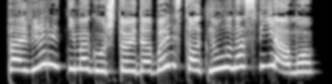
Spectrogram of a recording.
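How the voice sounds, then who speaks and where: Brief: bossy showoff fairy girl, very high and dry, read by a woman. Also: lively intonation, normal speed, a little mellow, no echo. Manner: bossy, self-important.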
